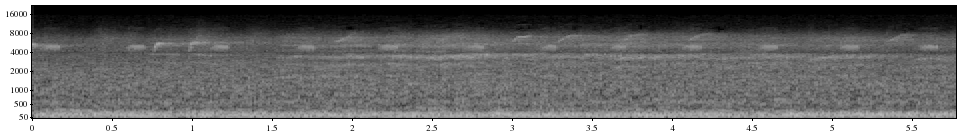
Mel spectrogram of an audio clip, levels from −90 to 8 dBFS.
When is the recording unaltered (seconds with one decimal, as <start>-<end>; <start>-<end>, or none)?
0.0-1.6; 3.0-5.8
